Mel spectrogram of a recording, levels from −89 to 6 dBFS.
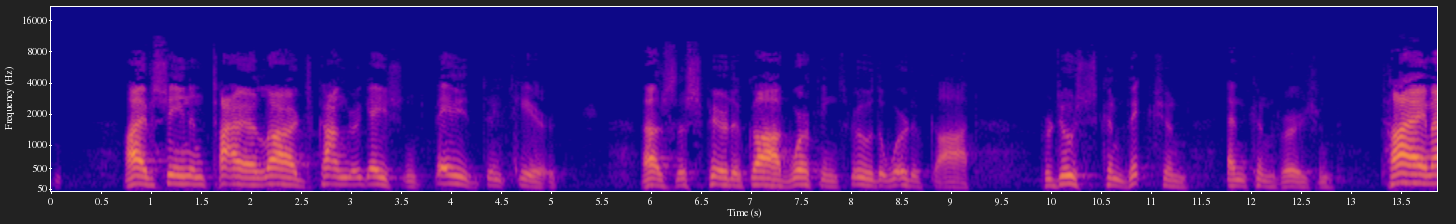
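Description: Skips at 5.53 s and from 7.67 to 7.72 s, where the audio jumps forward about 100 ms and then about 50 ms. These are compressed frames skipped: whole 46.4 ms frames, roughly two and then one, never reached the output.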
